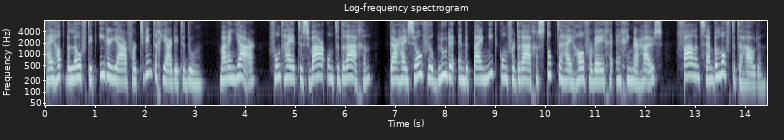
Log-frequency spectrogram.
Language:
Dutch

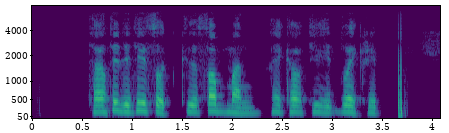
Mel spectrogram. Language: Thai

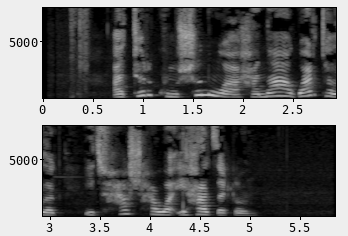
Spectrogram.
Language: Abkhazian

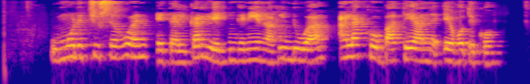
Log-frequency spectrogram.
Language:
Basque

